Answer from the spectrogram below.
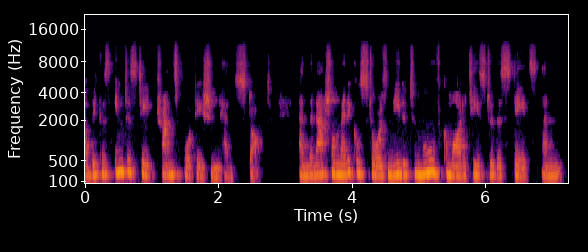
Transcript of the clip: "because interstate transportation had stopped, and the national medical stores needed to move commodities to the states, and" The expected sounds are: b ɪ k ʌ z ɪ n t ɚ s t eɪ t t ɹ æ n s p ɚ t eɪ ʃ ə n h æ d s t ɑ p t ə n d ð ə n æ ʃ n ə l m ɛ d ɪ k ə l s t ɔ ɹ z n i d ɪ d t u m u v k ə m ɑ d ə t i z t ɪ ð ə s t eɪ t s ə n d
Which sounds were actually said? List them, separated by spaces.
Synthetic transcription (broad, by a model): b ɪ k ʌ z ɪ n t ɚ s t eɪ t t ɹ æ n s p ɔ t eɪ ʃ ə n h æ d s t ɑ p t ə n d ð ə n æ ʃ n ə l m ɛ d ɪ k ə l s t ɔ ɹ z n i d ɪ d t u m u v k ə m ɑ d ə t i z t ɪ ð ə s t eɪ t s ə n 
